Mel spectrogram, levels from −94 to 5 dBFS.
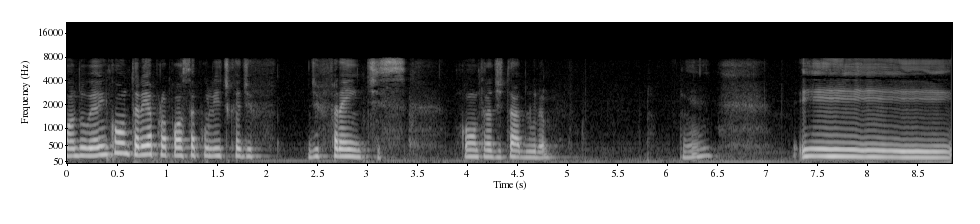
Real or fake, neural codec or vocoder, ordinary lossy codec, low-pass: real; none; none; none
